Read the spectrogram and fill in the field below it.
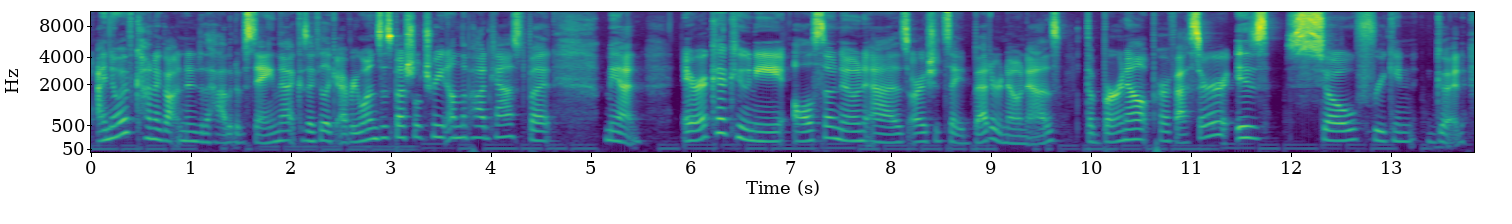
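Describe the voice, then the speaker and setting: Upbeat, chatty woman hosting a podcast. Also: on the low side. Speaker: podcast host. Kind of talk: scripted ad read and casual podcast chat.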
